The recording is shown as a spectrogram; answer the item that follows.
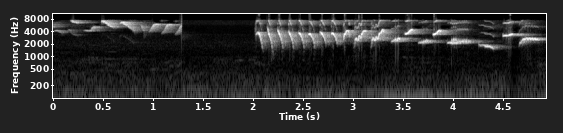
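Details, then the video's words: Kacer (oriental magpie-robin) singing a full isian gacor song: high descending whistles, a short silence, then a rapid burst of repeated chattering notes that runs into varied slurred whistles. "suara burung kacer gacor full isian"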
